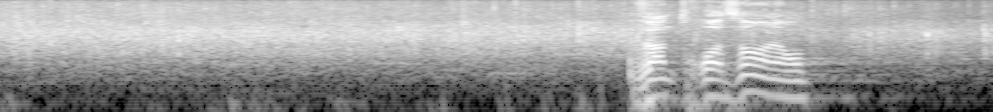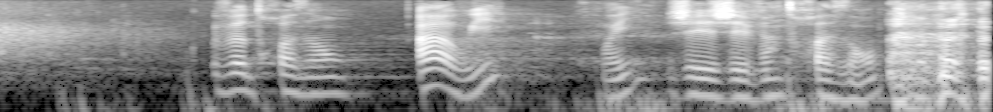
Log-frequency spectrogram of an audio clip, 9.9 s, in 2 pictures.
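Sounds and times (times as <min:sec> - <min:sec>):
audience applause: 0:00.0 - 0:05.8
speech: 0:03.2 - 0:04.2, 0:06.1 - 0:09.9
laughter: 0:09.4 - 0:09.9.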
